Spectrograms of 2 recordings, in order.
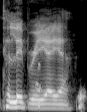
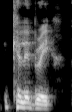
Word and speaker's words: Calibri: The default font is, I don't know how you pronounce it, Calibri or Calibri? – Calibri, Calibri. Thank you.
